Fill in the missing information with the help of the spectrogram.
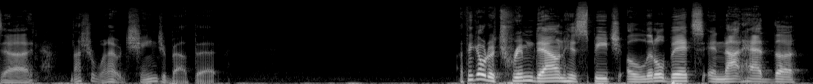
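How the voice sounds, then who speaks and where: Animated, bright-voiced man giving commentary. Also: mid-range voice, clear, resonant tone. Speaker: creator reviewing own parody episode. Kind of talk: casual commentary.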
